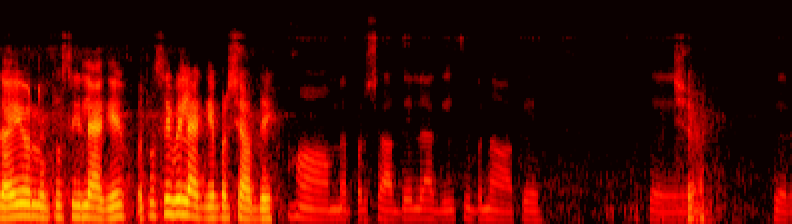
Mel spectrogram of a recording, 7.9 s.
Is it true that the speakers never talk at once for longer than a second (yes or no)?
yes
